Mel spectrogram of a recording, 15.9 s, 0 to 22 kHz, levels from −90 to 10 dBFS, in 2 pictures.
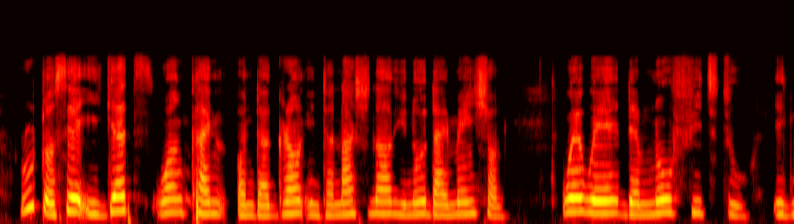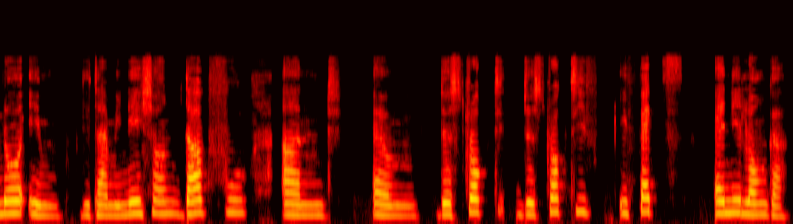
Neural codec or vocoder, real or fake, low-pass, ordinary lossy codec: codec, 16 kHz, 16 kbps, FreqCodec, smaller model; fake; none; none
